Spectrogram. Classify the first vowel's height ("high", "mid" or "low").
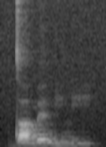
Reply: low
